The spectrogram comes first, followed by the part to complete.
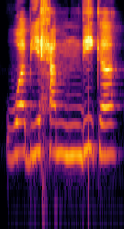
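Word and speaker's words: وبحمدك: two seconds the only letter i want you to focus is ha don't say ha say ha wabi hamdika it's not wabi hamdika rather next make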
